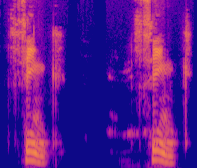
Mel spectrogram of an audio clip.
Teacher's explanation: The first consonant will be the sound. You have to use your tongue tip and the upper teeth, and it's voiceless. As the word think, think.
